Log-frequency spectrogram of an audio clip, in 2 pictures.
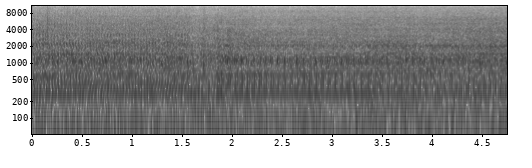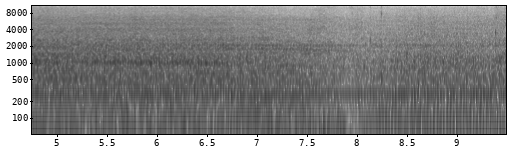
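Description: Motorcycle with a wide Trackmaster 760 rear tire riding on gravel, a loud, steady engine roar close up throughout with crunching road noise beneath and no talk.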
